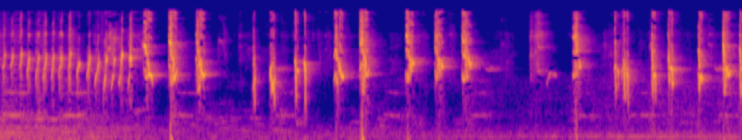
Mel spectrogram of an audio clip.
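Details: Black-winged myna, called cucak kombo, in a sparring 'ngeroll' performance: a fast run of evenly repeated chips speeding up, then a long series of harsh, scratchy bursts at uneven gaps.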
